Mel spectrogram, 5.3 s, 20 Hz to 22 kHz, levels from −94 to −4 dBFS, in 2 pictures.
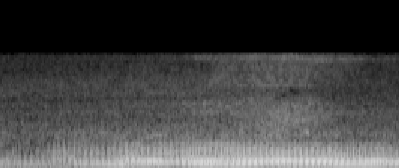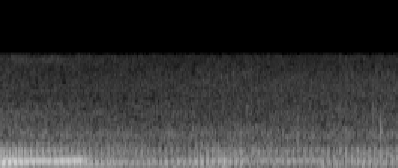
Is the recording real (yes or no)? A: yes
